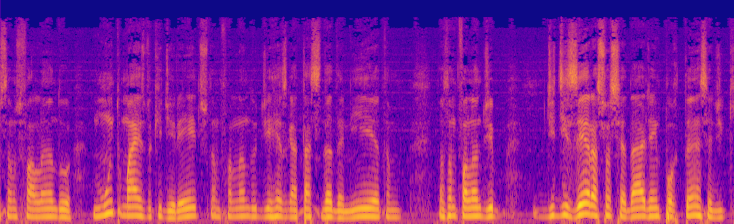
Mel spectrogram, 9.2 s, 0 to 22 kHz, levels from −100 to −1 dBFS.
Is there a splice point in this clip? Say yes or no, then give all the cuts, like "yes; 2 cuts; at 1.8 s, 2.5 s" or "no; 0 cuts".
no; 0 cuts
